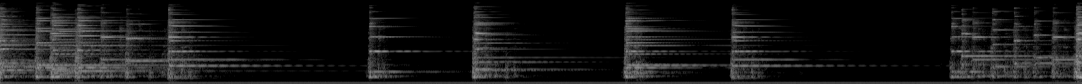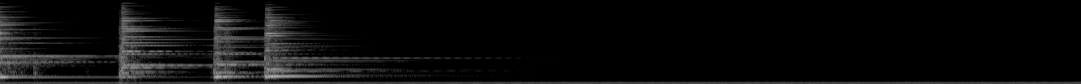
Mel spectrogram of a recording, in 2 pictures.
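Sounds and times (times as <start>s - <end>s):
toy piano: 0.0s - 8.5s, 9.5s - 15.1s.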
